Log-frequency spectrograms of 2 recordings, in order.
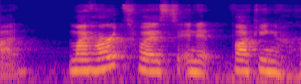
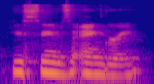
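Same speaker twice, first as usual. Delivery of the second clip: plain reading voice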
